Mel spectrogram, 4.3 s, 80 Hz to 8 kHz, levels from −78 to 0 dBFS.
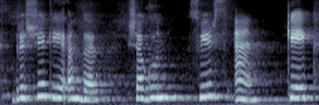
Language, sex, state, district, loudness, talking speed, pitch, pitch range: Hindi, female, Bihar, Begusarai, -19 LUFS, 110 wpm, 295 Hz, 260-305 Hz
